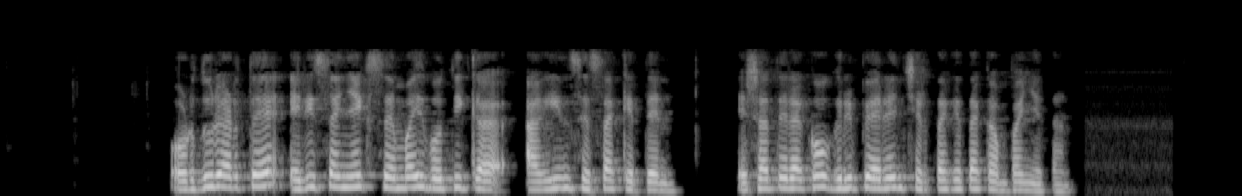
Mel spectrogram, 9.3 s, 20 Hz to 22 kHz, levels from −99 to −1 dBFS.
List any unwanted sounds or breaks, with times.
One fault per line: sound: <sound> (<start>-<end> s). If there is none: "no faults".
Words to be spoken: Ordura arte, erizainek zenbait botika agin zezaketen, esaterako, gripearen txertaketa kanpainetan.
no faults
